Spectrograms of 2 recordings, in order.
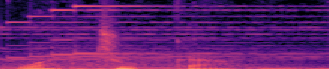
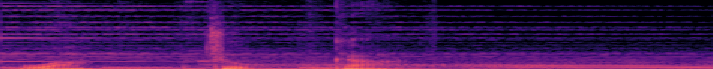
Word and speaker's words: Huachuca: Huachuca Huachuca To pronounce better, Wa-chu-ca. Wa-chu-ca.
